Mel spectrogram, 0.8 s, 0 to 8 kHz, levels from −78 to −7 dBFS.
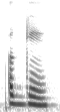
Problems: none marked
